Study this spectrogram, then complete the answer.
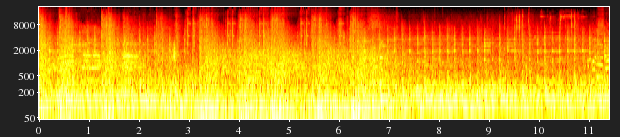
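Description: Gunfire in Max Payne 3, bursts of shots and mechanical clatter in dense, chaotic layers through a busy game mix.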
